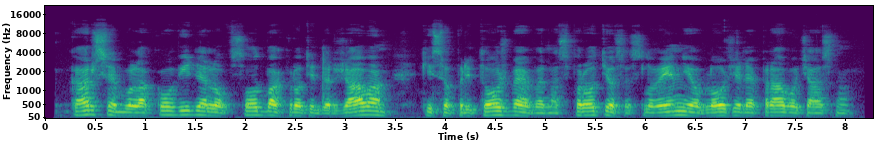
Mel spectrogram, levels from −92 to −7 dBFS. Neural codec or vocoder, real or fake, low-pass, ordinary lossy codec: none; real; 19.8 kHz; none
